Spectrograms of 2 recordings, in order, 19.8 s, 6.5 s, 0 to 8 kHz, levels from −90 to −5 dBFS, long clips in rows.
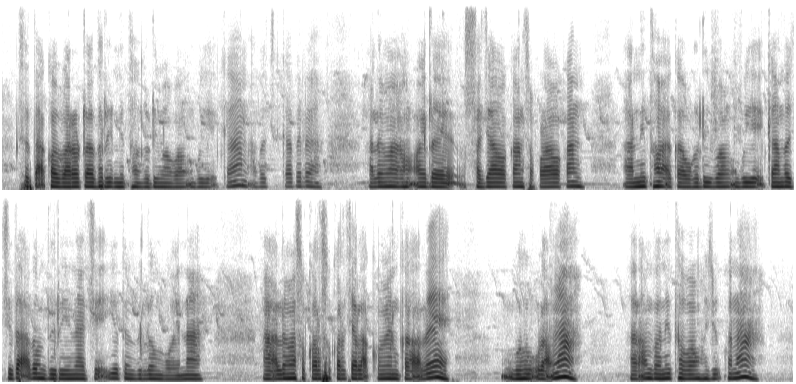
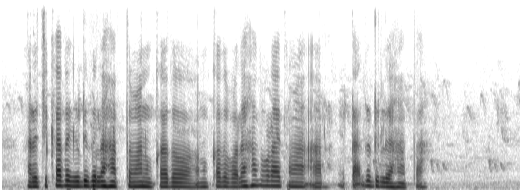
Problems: constant background noise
